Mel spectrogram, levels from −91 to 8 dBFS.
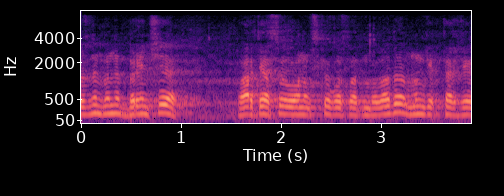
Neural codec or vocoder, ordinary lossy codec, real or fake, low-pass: codec, 16 kHz, 8 kbps, FreqCodec, smaller model; AAC, 48 kbps; fake; 7.2 kHz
